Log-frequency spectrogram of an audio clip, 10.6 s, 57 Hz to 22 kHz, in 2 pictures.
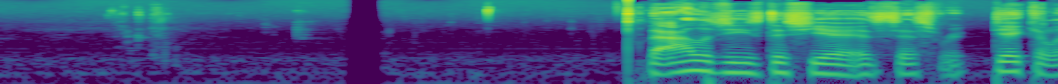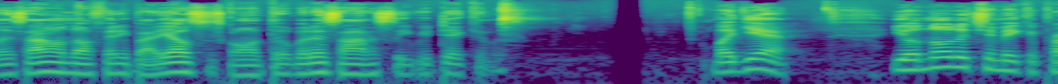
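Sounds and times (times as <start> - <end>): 
person sipping and swallowing water: 0.4 - 1.7
speech: 3.2 - 8.0, 8.8 - 10.5.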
